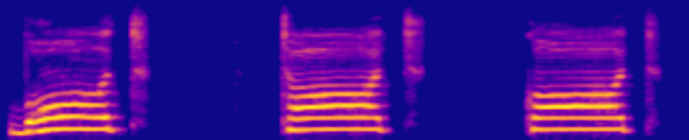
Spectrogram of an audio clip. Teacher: Ал эми OU, AU тамгалары плюс GHT тамгасы менен чогуу келсе, биз O деп созуп туруп, анан аягына Т менен бүтүрөбүз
